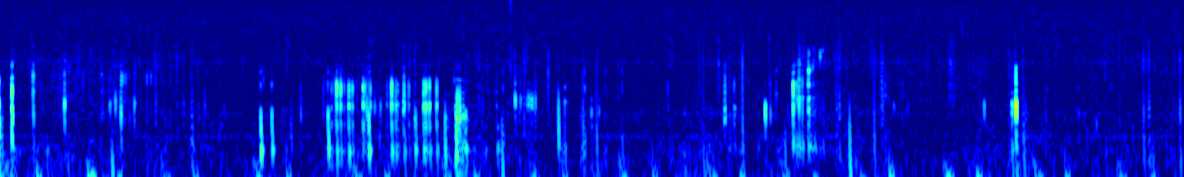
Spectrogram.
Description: I ate a lot of food and drank a soda and my stomach went crazy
